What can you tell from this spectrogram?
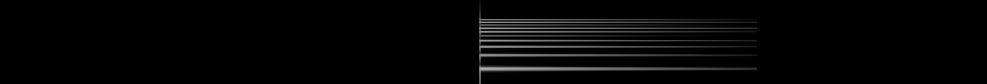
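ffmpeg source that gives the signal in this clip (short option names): -f lavfi -i "aevalsrc='0.0891*pow(10,-3*t/4.44)*sin(2*PI*733.06*t)+0.0447*pow(10,-3*t/4.44)*sin(2*PI*1472.47*t)+0.0596*pow(10,-3*t/4.44)*sin(2*PI*2224.47*t)+0.0708*pow(10,-3*t/4.44)*sin(2*PI*2995.16*t)+0.0141*pow(10,-3*t/4.44)*sin(2*PI*3790.35*t)+0.0794*pow(10,-3*t/4.44)*sin(2*PI*4615.57*t)+0.168*pow(10,-3*t/4.44)*sin(2*PI*5475.97*t)+0.0251*pow(10,-3*t/4.44)*sin(2*PI*6376.32*t)+0.106*pow(10,-3*t/4.44)*sin(2*PI*7320.98*t)+0.0531*pow(10,-3*t/4.44)*sin(2*PI*8313.92*t)':d=2.77:s=44100"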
